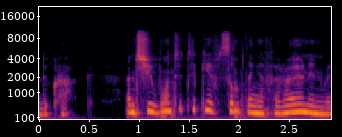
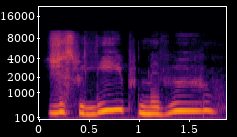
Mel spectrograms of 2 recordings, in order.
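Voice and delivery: a touch higher and louder, eager; excited French; 3 semitones higher, 5 dB louder, much slower than usual. A narrator's reading. Woman accepts his dinner invitation, excited and a bit louder. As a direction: let the excitement tip into French. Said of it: "Excitement made her lapse into French".

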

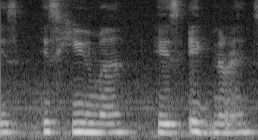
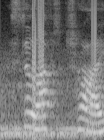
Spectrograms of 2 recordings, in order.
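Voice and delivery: high, loud, strained gallantry; pitched up, eager and tense; tensely gallant; 6 semitones higher, 8 dB louder than usual. A narrator's reading. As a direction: play the gallant, a little tense. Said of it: "rather tensely gallant".

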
